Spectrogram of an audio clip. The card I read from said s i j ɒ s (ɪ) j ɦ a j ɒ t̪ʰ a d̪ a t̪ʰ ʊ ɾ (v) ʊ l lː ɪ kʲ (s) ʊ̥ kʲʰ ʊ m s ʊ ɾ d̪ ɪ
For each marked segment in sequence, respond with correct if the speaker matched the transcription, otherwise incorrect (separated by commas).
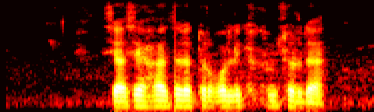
incorrect, incorrect, incorrect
